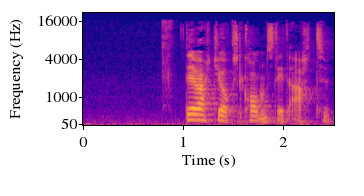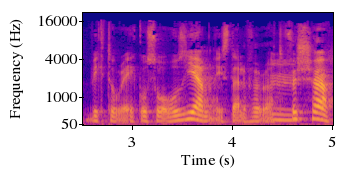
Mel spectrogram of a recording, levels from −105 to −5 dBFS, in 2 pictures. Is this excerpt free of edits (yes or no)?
no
